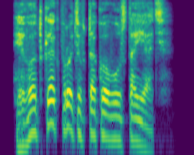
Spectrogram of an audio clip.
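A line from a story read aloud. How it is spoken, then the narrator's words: Heavy sigh. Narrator (Russian): тяжело вздохнул я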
